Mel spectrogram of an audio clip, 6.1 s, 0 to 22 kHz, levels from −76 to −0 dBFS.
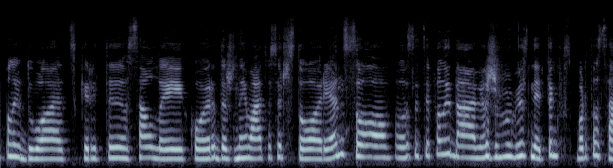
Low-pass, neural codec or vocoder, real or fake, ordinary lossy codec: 14.4 kHz; none; real; MP3, 96 kbps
